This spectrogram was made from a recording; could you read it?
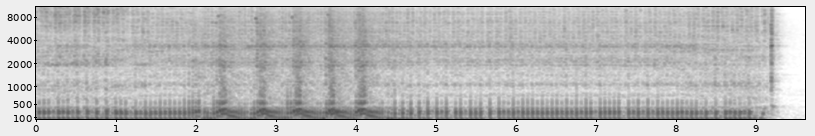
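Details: Yamaha YFZ450 quad rebuilt with a 480cc big bore kit after a blown head gasket, rolled outside and restarted: single cylinder fires and settles into a steady quick thump with a short blip of revs before shutting off; healthy start.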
